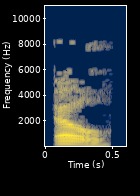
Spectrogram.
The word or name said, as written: elle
